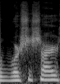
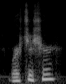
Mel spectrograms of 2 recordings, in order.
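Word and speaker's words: Worcester: is it worash the worash sauce Worchester Worchester it's it doesn't you don't pronounce it exactly how it's written essentially CU it's in Welsh tactical Warhammer yes yeah yep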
